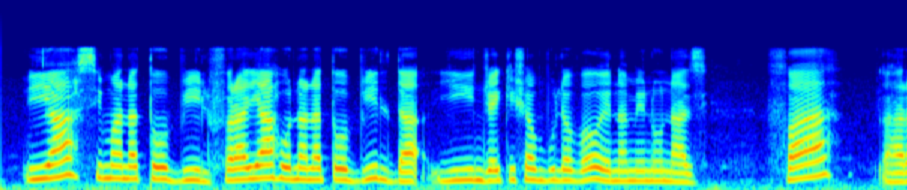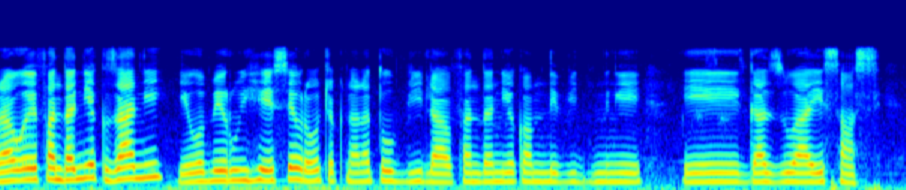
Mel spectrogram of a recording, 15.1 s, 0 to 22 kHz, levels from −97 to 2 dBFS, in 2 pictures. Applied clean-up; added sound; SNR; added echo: none; none; none; none.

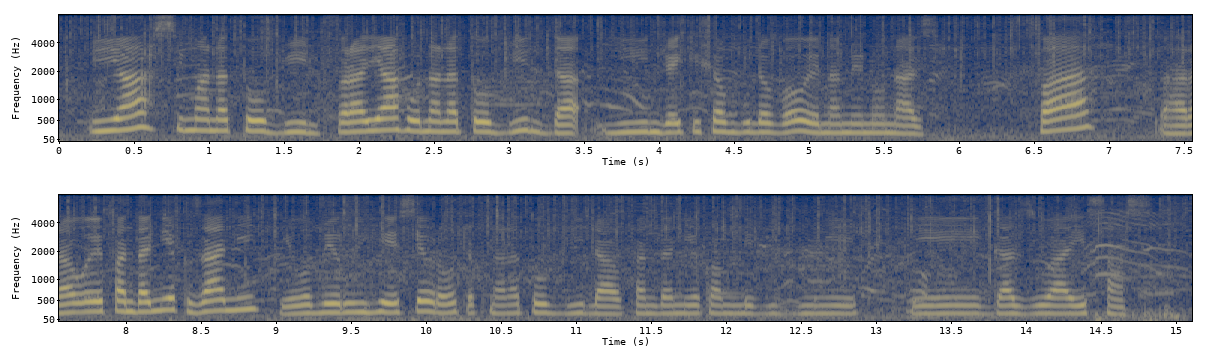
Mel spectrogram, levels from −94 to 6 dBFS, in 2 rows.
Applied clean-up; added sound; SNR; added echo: none; Crackle; 18 dB; none.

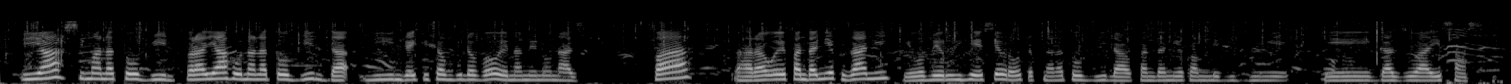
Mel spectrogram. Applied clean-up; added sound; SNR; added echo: classical method spectral subtraction.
